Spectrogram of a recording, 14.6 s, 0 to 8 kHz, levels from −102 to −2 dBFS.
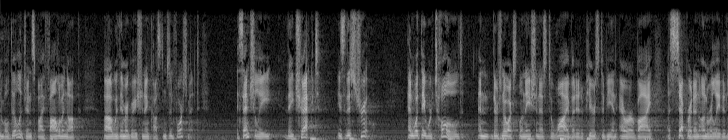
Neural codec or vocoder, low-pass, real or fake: none; 7.2 kHz; real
